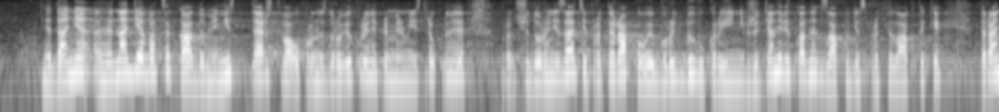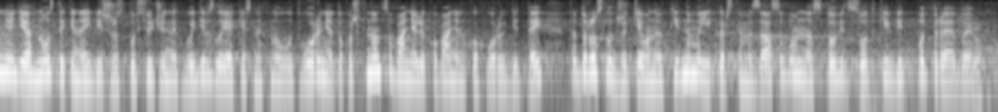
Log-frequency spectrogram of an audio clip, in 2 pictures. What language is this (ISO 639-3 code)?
ukr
